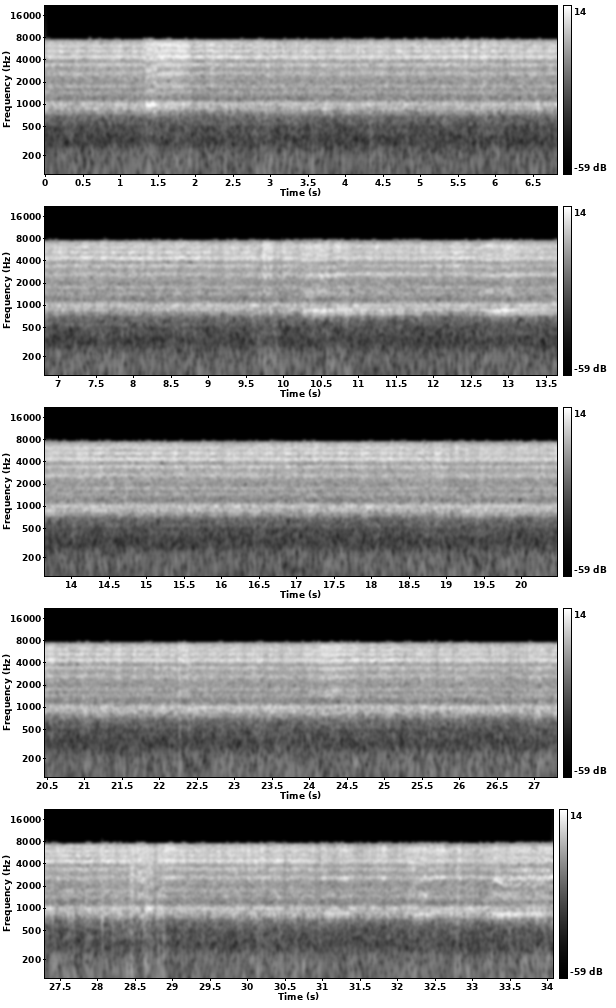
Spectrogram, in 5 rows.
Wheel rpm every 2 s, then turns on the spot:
230, 240, 230, 230, 230, 230, 230, 230, 230, 230, 230, 230, 230, 230, 230, 230, 220.
none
